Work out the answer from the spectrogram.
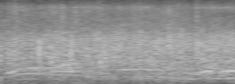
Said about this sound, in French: je voudrais que vous applaudissiez très fort Harvey Weinstein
